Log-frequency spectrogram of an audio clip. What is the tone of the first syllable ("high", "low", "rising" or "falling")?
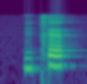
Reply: low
